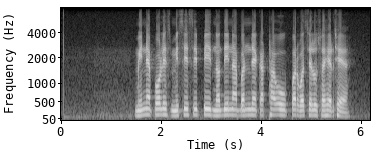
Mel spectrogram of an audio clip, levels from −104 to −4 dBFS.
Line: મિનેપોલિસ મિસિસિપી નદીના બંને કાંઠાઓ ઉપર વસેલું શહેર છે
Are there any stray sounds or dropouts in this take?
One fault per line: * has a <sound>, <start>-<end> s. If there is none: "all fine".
all fine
